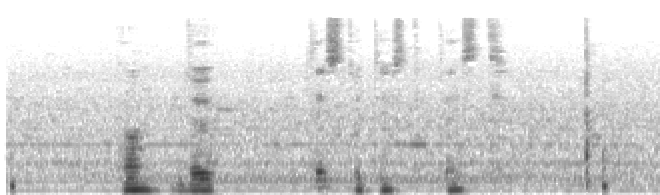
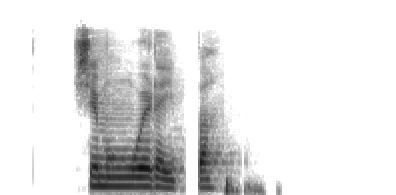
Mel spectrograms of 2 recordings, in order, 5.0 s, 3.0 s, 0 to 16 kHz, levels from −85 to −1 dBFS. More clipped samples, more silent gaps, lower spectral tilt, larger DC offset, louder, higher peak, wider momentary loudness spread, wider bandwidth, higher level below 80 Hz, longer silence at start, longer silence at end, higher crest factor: neither; second, none vs 1.42-1.47 s; first, -6 dB/octave vs -4.5 dB/octave; neither; second, -33 LUFS vs -15 LUFS; second, -12 dBFS vs 0 dBFS; first, 22 LU vs 13 LU; first, 11.5 kHz vs 9.6 kHz; second, -58 dBFS vs -48 dBFS; second, 0.05 s vs 0.55 s; second, 0 s vs 1.2 s; about the same, 22 dB vs 18 dB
